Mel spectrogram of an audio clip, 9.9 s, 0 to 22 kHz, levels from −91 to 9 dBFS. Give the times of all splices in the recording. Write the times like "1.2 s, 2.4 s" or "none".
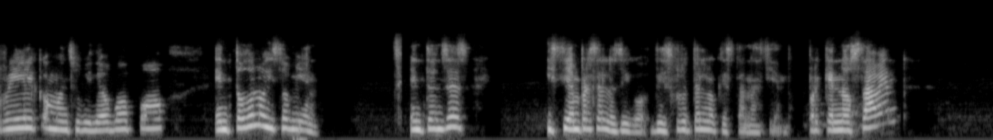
4.0 s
